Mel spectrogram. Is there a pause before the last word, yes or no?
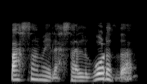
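no. It is said straight through without a pause.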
